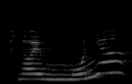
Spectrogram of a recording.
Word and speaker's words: pneumonia: lung infection no pneumonia pneumonia okay yeah pneumonia don't you pronounce the p no the p is silent I think I think it's just pneumonia pneumonia I like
